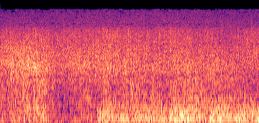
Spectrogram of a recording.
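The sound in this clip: Steady rain hisses under low rumbling thunder in a continuous broad wash of noise that dips briefly, then swells back louder. No voices.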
